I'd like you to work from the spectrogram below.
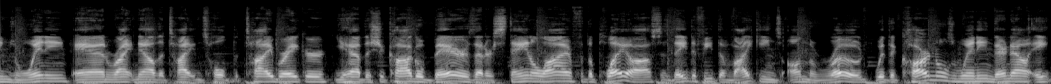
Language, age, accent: English, 30-49, American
